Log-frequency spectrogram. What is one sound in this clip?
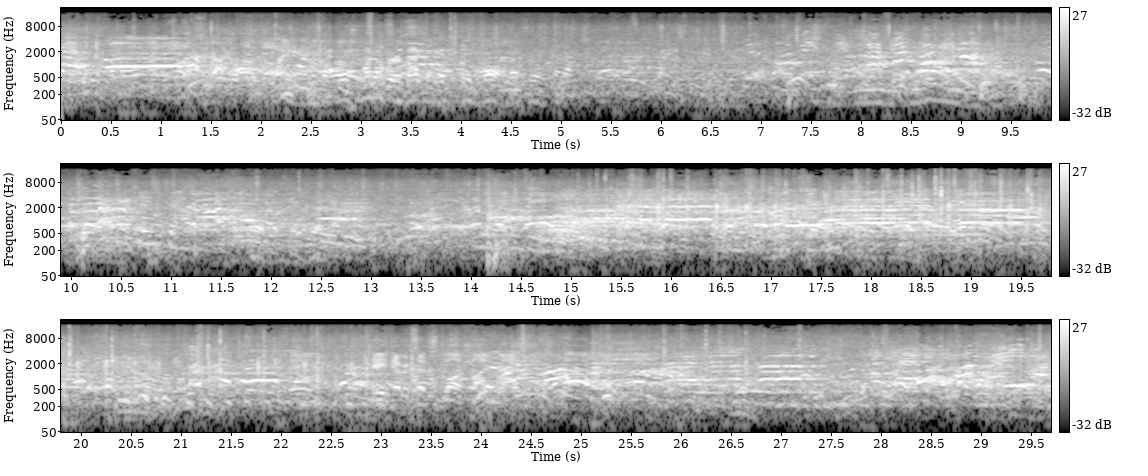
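A crowd of spectators talks and cheers nearby outdoors.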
